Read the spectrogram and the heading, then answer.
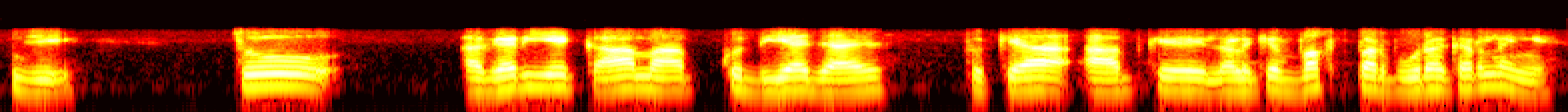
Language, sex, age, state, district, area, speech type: Urdu, male, 18-30, Uttar Pradesh, Aligarh, urban, conversation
